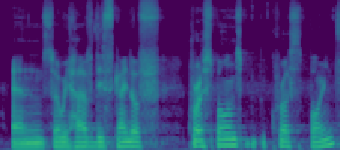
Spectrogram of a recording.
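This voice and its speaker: A medium-pitched man's voice with a French accent. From France. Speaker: festival director. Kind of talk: conference presentation. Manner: halting.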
